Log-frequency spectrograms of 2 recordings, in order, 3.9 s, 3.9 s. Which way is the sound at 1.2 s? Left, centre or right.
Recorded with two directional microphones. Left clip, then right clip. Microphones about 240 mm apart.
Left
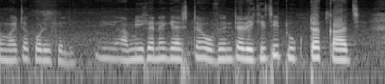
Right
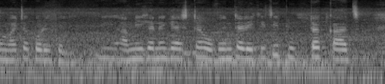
Left.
